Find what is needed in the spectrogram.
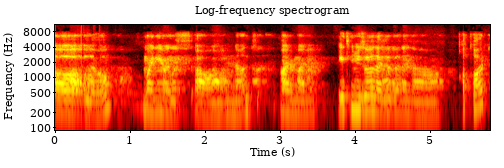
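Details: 18-year-old male recorded before voice therapy, with a high-pitched voice persisting about five years since puberty (age 12-13); puberphonia.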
